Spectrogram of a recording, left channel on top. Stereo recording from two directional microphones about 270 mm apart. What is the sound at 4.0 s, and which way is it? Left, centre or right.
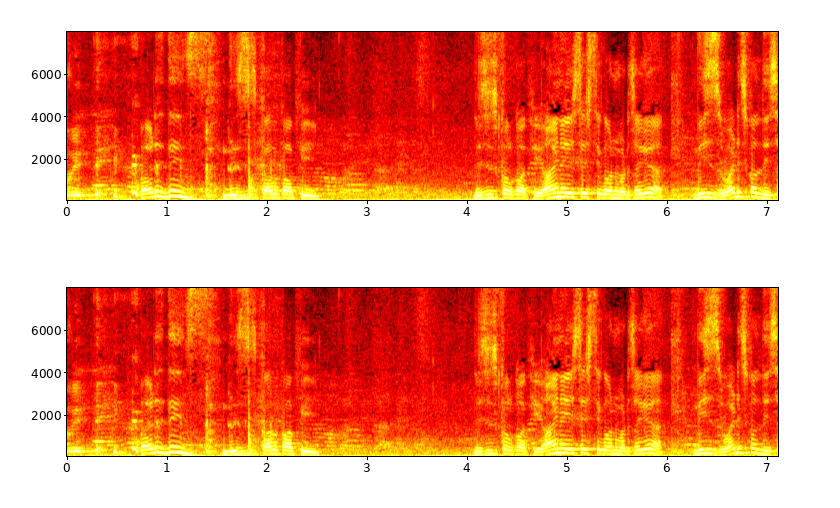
A man's voice, centre.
